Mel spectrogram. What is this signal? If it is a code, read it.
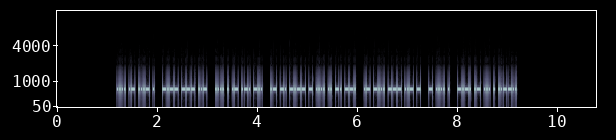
Morse code, heard as a keyed tone, about 50 wpm, 700 Hz. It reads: HAVE YOU HEARD ANYTHING ABOUT THE CASE?
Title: Sentences from Top 1000 Words 50wpm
